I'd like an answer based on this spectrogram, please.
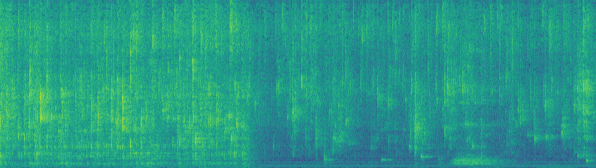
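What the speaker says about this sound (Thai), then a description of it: "ล้างยางมันออกนะคะ" Tap water runs steadily over a giant mango to rinse off the sap, splashing close by for a few seconds, then stopping and leaving faint drips and light handling sounds.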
